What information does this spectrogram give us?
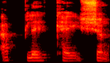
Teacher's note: application four syllables and where is the word stress on the third one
